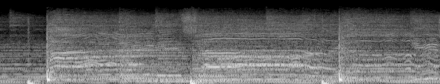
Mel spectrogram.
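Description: Gospel worship singing: voices hold long, wavering notes over sustained accompaniment, with a few drum hits.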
